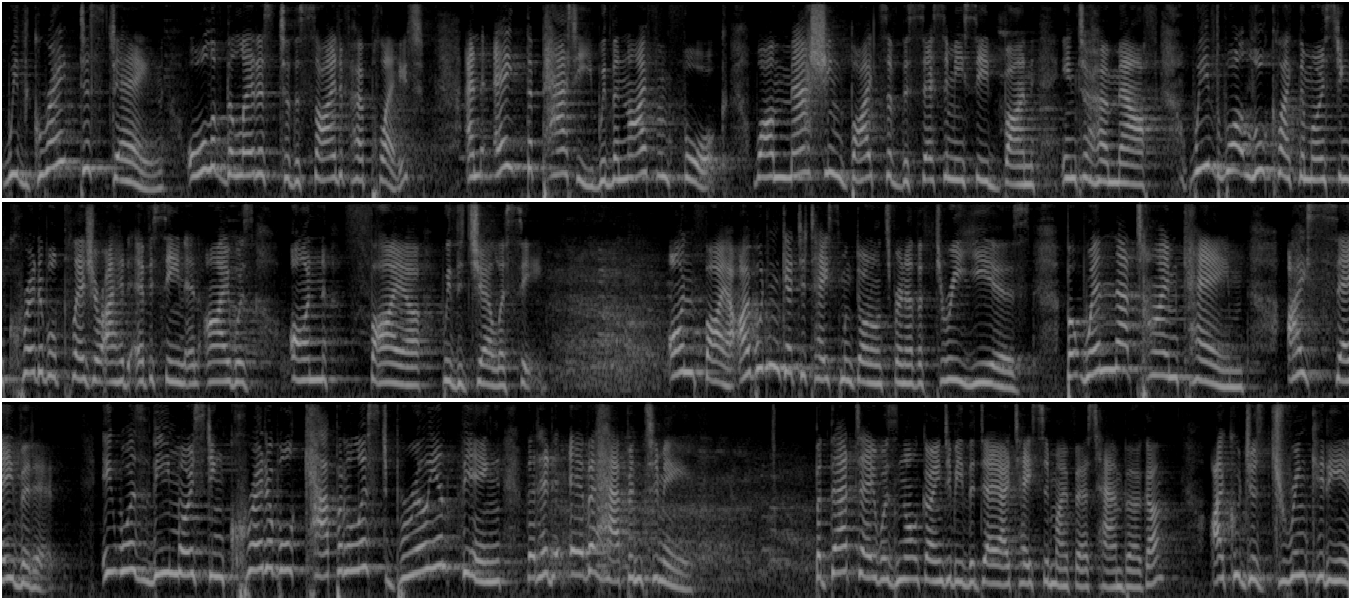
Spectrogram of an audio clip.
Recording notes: Now Hear This Storytelling Slam. Recorded at the Arthouse Hotel. For Radio National.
